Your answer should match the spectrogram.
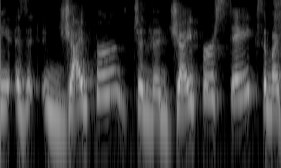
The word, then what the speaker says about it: Jaipur: Is it the Jaipur Stakes? Am I pronouncing that properly?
